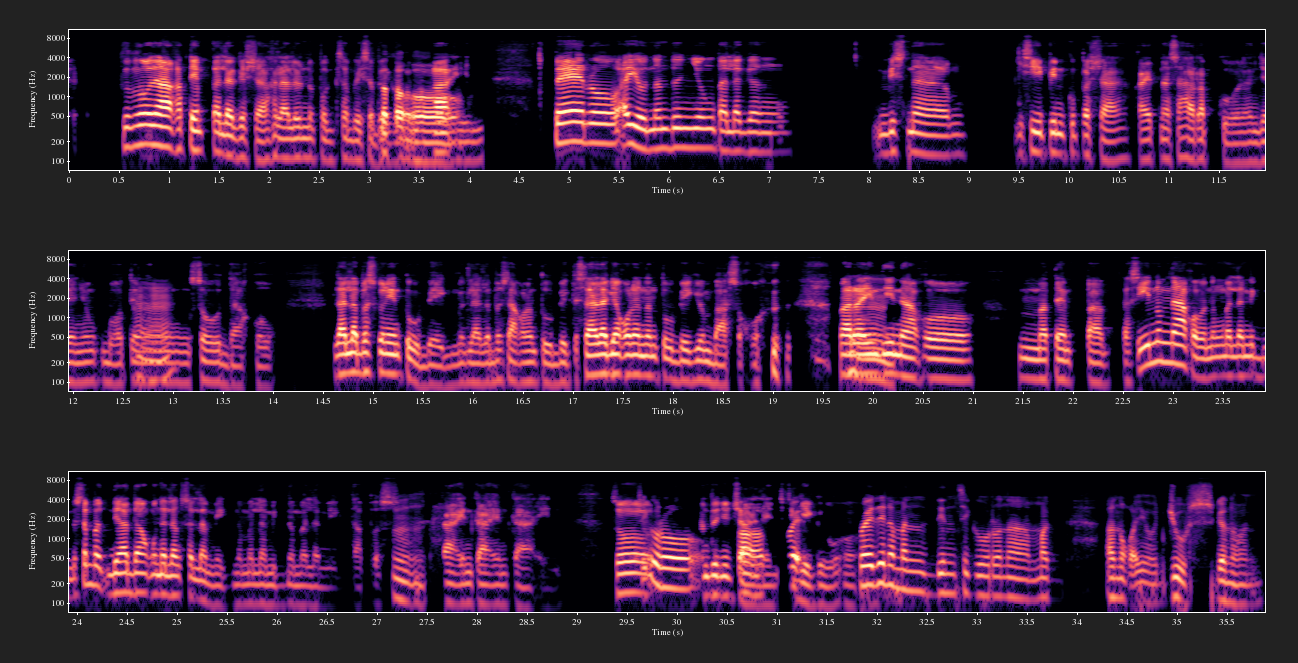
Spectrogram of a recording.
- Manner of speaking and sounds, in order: in English: "tempt"; chuckle
- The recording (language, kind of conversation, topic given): Filipino, unstructured, Ano ang masasabi mo sa mga taong nagdidiyeta pero hindi tumitigil sa pagkain ng mga pagkaing walang gaanong sustansiya?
